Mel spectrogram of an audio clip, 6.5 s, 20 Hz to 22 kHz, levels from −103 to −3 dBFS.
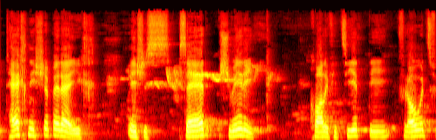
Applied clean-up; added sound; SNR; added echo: classical method log-MMSE.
